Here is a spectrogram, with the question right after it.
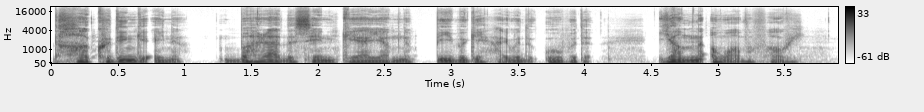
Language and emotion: Manipuri, sad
